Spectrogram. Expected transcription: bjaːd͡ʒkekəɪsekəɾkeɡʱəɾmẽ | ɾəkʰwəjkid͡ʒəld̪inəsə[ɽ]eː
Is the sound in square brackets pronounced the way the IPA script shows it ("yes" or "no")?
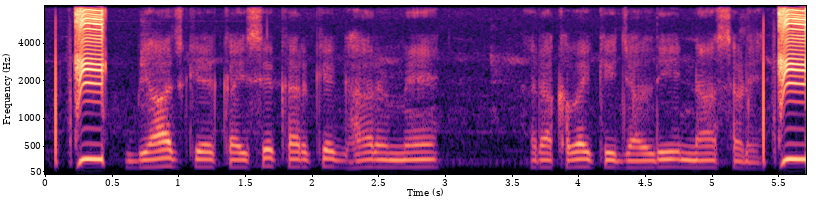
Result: yes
